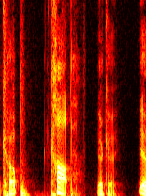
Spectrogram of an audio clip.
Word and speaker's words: Cap: You're saying cup?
